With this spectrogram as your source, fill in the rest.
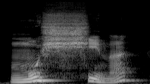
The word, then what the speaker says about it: мужчина: Мужчина. Even though it's spelled as мужчина, we pronounce it as мужчина.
